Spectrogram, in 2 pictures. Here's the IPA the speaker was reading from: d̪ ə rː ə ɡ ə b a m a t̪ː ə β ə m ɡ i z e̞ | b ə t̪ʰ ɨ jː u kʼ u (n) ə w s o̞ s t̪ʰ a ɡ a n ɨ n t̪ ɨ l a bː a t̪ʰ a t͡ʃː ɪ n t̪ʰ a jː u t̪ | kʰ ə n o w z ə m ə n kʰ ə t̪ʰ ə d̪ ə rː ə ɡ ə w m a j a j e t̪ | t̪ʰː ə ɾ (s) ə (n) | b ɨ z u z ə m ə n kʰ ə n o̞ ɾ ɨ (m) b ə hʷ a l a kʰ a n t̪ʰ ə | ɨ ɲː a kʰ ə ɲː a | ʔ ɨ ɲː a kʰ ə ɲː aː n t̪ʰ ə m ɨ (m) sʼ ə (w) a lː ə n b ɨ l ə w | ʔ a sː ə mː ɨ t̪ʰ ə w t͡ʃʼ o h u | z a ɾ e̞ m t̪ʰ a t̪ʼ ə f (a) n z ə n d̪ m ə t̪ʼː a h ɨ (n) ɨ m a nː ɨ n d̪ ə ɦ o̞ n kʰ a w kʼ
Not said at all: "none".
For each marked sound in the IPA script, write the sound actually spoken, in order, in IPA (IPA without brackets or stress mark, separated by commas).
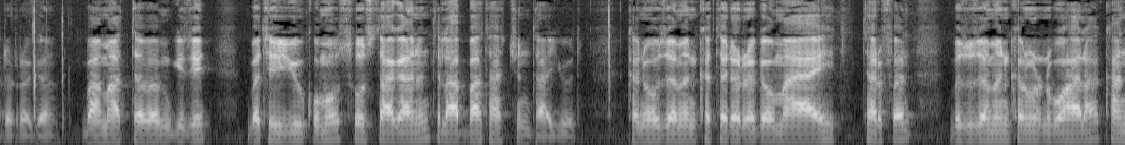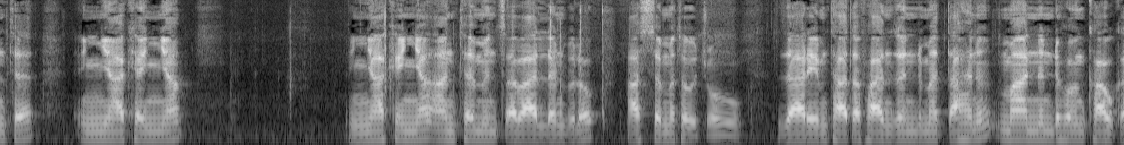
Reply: m, f, n, n, n, β, a, n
